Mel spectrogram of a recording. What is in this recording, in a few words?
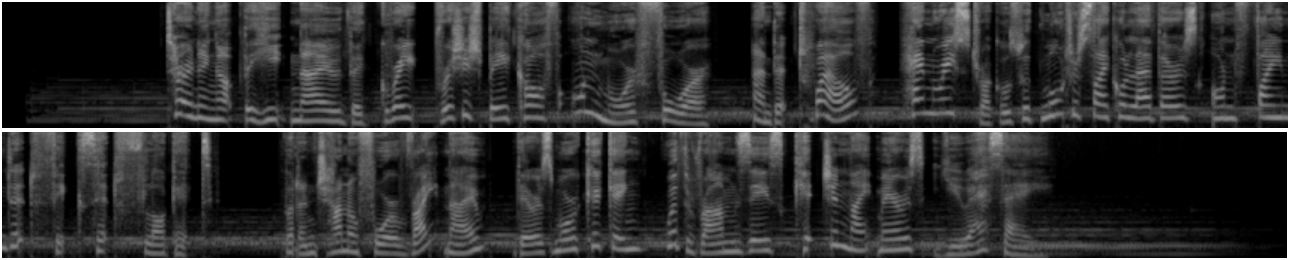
Continuity; Channel 4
